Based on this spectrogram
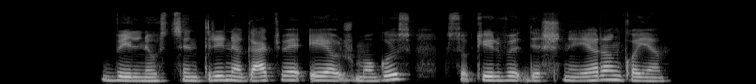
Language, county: Lithuanian, Vilnius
